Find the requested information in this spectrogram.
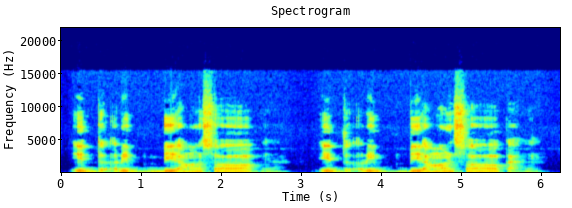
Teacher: Makhrajnya berasal dari asyafatain, dua bibir. Sifatnya jahar atau syiddah.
